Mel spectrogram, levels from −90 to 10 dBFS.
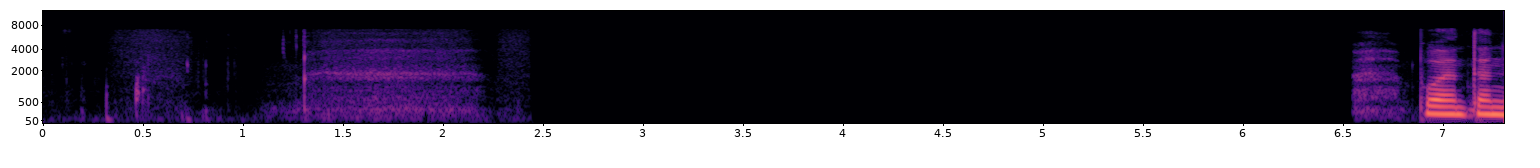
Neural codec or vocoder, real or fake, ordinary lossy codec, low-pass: none; real; AAC, 48 kbps; 7.2 kHz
